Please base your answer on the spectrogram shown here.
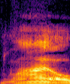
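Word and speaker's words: Lisle: So if you look at it, and it's Lyle, but it's spelled L-I-S-E. Yeah, it's L-I-S-L-E. Yeah.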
